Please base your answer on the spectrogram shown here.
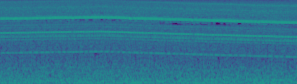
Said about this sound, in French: Là, j'utilise des accords pour avoir justement quelque chose d'un peu plus joli que juste une turbine. Donc là, c'est une turbine d'avion par exemple et moi, je vais l'enrichir avec des harmoniques. Là, je n'ai que des harmoniques.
